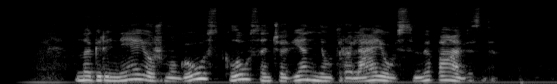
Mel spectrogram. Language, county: Lithuanian, Šiauliai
